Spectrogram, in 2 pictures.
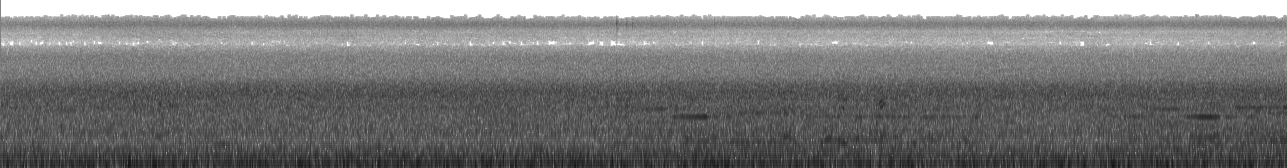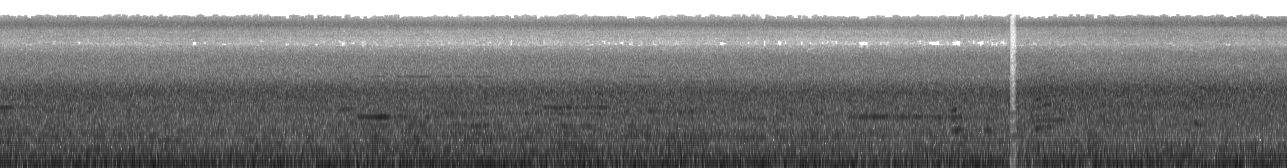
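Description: A waterfall roars heavily and steadily nearby, outdoors in the open air.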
